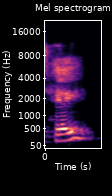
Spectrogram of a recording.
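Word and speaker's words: הא: for a door okay the next one is hey hey is in house it's kind of like like the letter h okay doing okay so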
